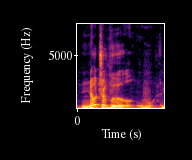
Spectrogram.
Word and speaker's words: Notre Vue: before we get started no travu am I saying it right and what is Notre vu uh yeah you you phonetically you've got it pretty much correct and notreview means our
